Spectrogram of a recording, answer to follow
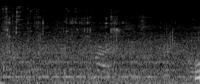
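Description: A faint voice over a steady low hum, with no distinct events.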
